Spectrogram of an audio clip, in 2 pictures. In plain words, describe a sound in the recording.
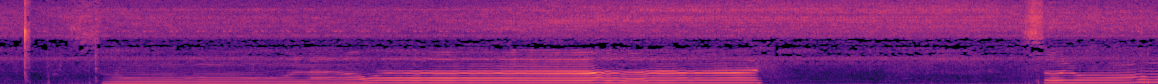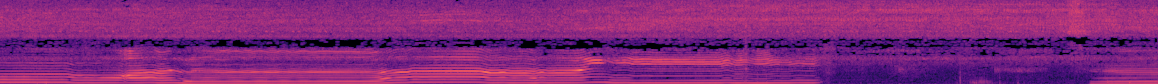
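A young woman sings slowly in long, held notes close by.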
